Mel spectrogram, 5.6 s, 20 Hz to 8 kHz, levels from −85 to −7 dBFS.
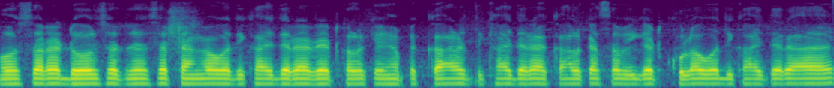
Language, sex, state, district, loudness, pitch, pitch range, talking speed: Hindi, male, Punjab, Fazilka, -17 LUFS, 120 Hz, 120-125 Hz, 345 wpm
